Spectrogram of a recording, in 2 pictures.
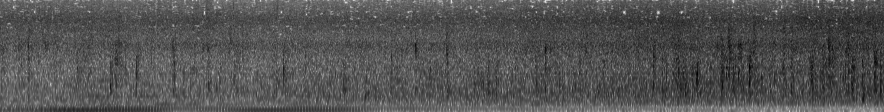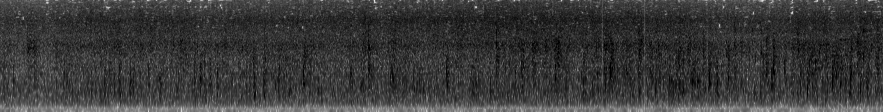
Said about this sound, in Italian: Quando il vento comincia a soffiare, il bambù risponde con un concerto delicato e ipnotico, come se volesse sussurrarti un segreto.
